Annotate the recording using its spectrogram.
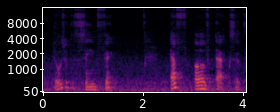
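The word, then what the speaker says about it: f(x): those are the same thing f of x that's how it's pronounced f which is the function's name of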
